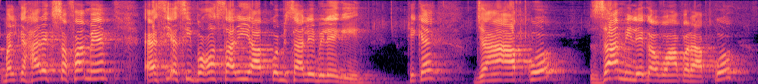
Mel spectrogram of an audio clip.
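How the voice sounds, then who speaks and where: A male recitation teacher giving a classroom lecture, repeating each rule and quizzing his students. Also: high voice. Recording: roomy echo.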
